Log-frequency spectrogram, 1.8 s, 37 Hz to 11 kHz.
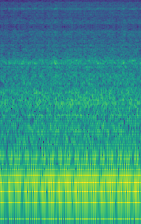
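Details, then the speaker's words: Four-cylinder carbureted engine at idle on a homemade water manometer: a lumpy, uneven idle; carbs out of sync, with cylinder 3 pulling the lowest vacuum and cylinder 1 the highest. Cylinder 1 to be adjusted down. "cylinder 3 has the lowest amount of vacuum cylinder 1 has the highest"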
